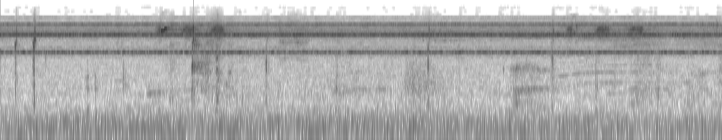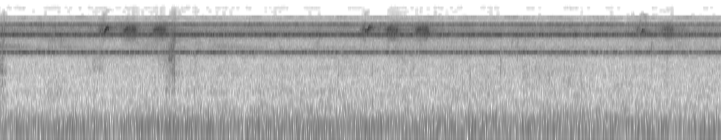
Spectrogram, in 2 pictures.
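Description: Steady chorus of insects: a continuous high-pitched ringing on several pitches, with a group of short chirps every few seconds.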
